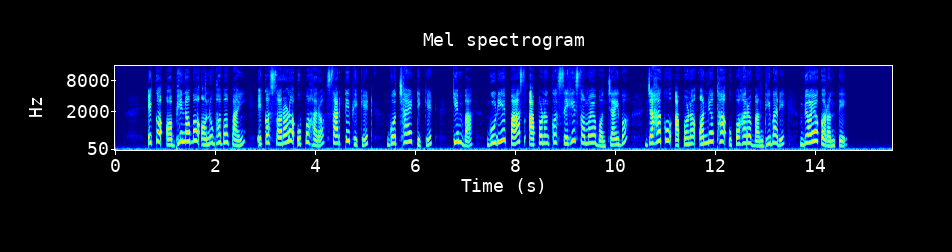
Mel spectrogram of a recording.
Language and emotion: Odia, neutral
